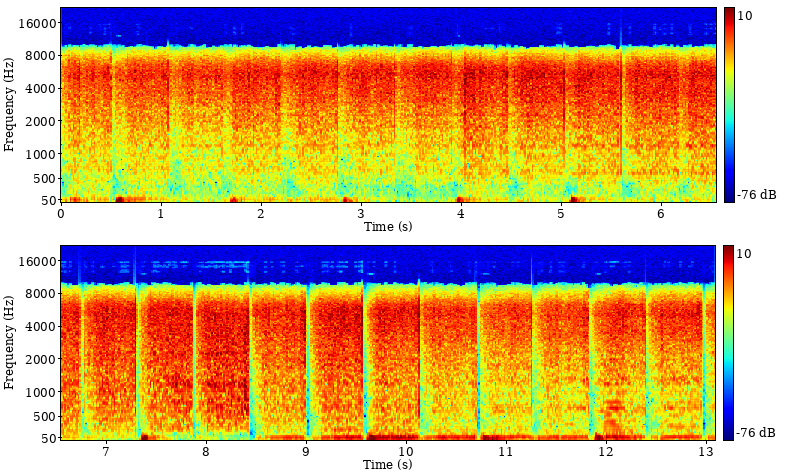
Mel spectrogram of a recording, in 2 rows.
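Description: F-35A's F135 jet engine running on the flight line: a loud, steady rushing hiss full of sharp crackles, with a deep rumble joining about eight and a half seconds in.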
